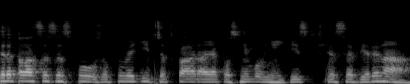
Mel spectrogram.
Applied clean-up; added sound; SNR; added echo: neural mask model DeepFilterNet 3.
